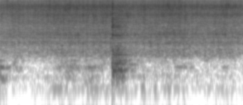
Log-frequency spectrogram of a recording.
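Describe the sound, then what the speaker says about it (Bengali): Tomatoes and onions fry in oil in a pan, a steady close sizzle running throughout, with one brief scrape of stirring midway. "টমেটোগুলোকে আমি পেঁয়াজের সঙ্গে তেলের সঙ্গে একটু ভেজে নেব, একটু নেড়ে নিচ্ছি"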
